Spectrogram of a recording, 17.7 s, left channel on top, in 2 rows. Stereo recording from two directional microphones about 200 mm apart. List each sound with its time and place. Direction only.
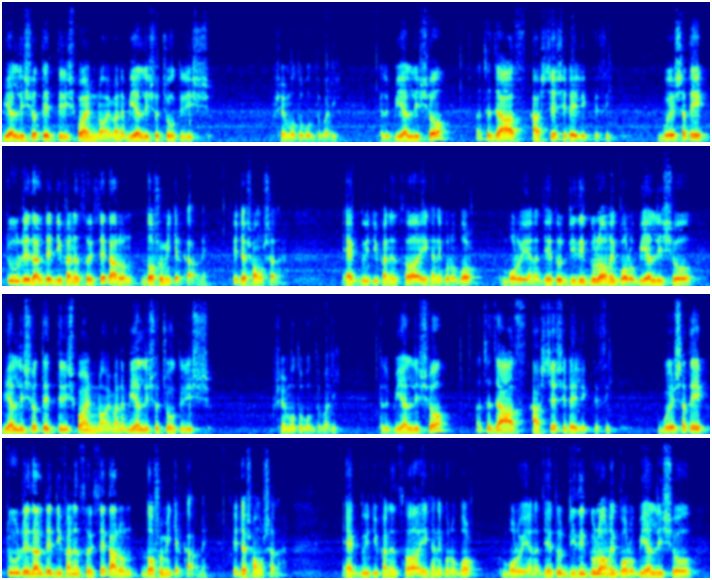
0.0 s speech: 35° right (ahead or behind)
3.4 s speech: 25° right (ahead or behind)
9.0 s speech: 25° right (ahead or behind)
